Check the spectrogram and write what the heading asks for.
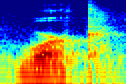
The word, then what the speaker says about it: work: The word work is really just like the word were plus a K, work.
